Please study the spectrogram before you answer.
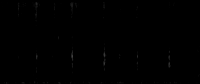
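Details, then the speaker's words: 2013 Subaru Crosstrek, front wheel off, bearing rusted from New York road salt: sharp metallic clunks, about four a second, as the loose hub is rocked, revealing play in a worn front wheel bearing; bearing, backing plates and calipers being replaced. "see the rust got to the edge of the wheel bearing and the play in the wheel bearing you can hear it"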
